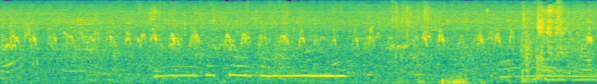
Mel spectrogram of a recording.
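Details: Call duck ducklings, the world's smallest domestic duck breed, sunbathing and bathing; a run of short, high peeps repeats steadily through the clip over a faint constant low hum and soft background rustling.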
